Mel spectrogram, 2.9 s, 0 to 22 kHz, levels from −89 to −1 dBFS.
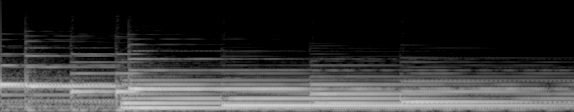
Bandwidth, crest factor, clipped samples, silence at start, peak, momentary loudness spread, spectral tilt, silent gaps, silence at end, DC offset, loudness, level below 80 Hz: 5 kHz; 14 dB; under 0.1%; 0 s; -8 dBFS; 6 LU; -10.5 dB/octave; none; 0 s; under 0.1%; -22 LUFS; -52 dBFS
